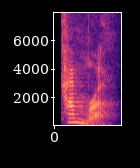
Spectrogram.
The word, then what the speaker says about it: camera: Camera, camera. That final syllable is a schwa, camera.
